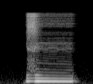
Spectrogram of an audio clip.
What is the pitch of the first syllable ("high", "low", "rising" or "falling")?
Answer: high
